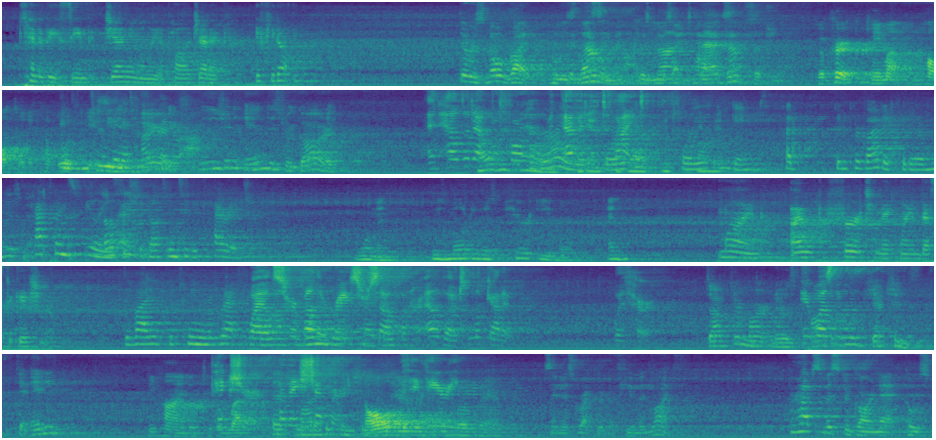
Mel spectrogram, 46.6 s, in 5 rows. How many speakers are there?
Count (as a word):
nine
